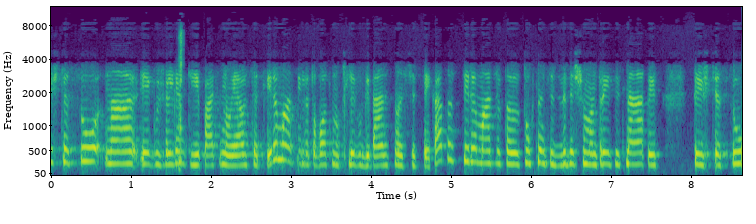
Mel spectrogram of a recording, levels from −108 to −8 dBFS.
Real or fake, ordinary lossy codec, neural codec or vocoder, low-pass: real; MP3, 48 kbps; none; 10.8 kHz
